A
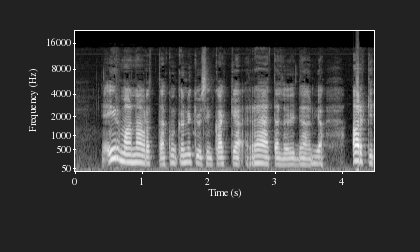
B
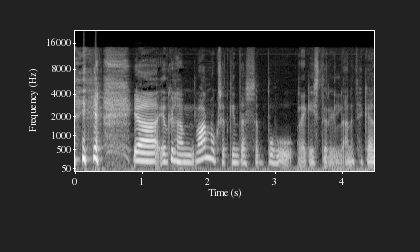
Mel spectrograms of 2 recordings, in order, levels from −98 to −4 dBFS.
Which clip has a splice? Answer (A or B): B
